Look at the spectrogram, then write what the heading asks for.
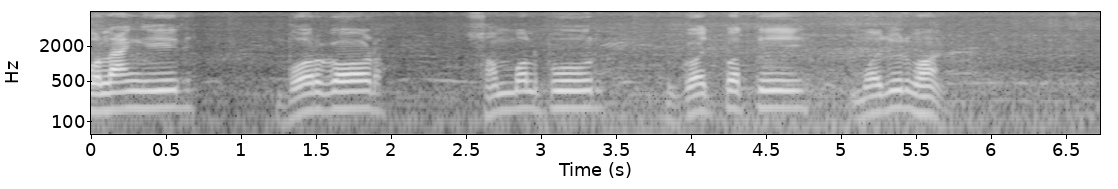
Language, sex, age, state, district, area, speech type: Odia, male, 60+, Odisha, Balangir, urban, spontaneous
